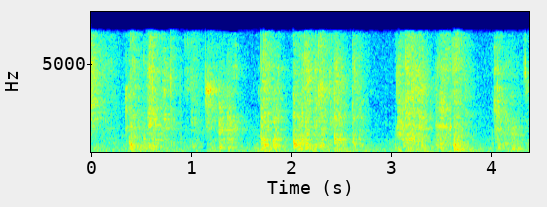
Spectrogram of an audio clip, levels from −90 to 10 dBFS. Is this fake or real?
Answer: real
